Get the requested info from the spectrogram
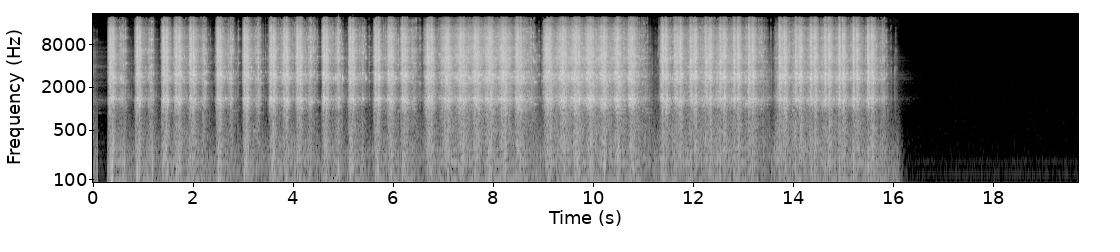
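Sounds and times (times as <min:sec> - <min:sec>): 
guiro: 0:00.3 - 0:16.0.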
